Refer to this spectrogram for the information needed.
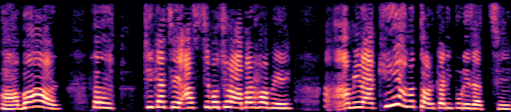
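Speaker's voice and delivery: high busybody middle-aged woman voice.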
